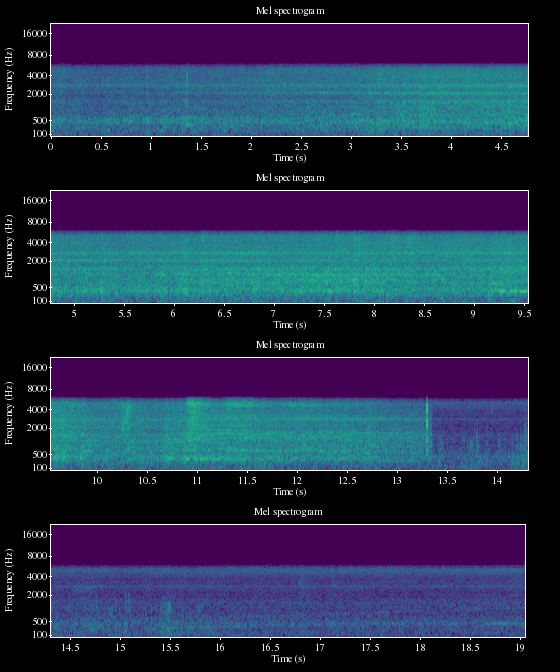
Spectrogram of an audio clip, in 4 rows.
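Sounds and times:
electric train passing: 0.0s - 19.0s.

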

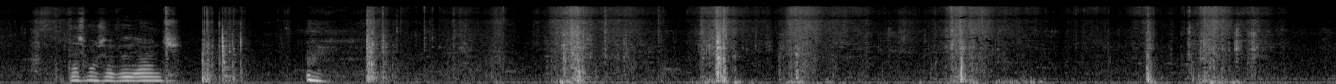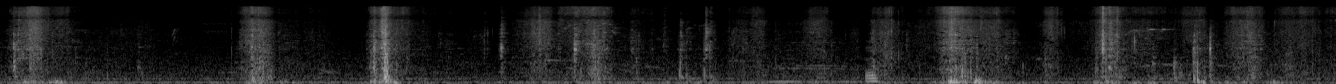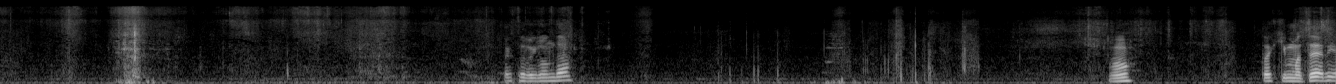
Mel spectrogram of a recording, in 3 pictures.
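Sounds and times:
scythe swishing through grass: 4.5s - 12.8s, 13.4s - 14.2s, 15.7s - 33.3s, 35.2s - 39.1s.

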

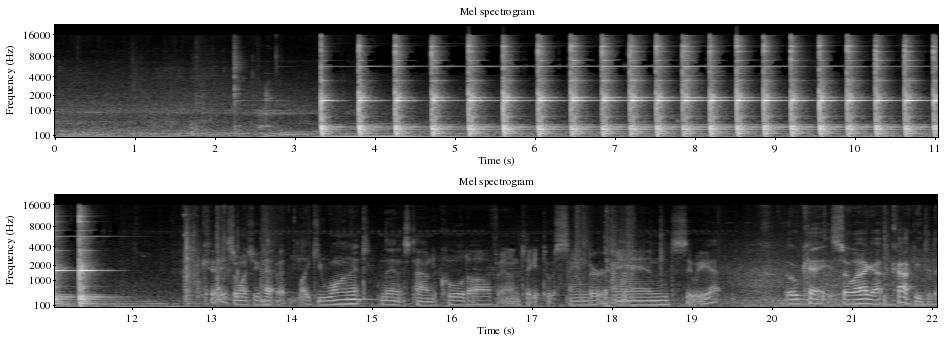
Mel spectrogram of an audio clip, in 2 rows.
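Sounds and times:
hammer striking metal on anvil: 3.3s - 12.0s.

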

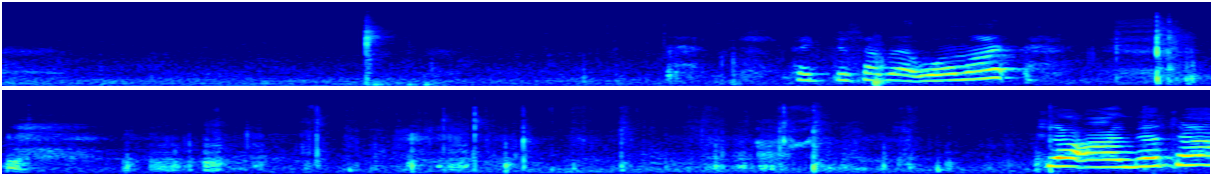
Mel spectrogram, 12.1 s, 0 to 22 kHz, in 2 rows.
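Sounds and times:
plastic shrink wrap crinkling: 6.6s - 11.3s.

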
